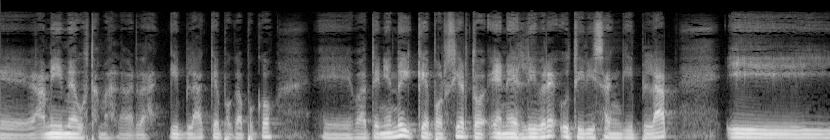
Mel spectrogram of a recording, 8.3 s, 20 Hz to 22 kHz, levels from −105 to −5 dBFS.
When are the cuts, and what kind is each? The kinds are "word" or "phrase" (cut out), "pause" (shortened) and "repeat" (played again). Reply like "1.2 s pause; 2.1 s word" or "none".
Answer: none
